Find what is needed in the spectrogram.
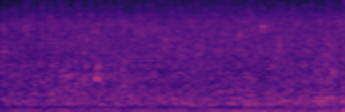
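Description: Steady trickling and sloshing of water in a shallow plastic tub while a young thornback ray is handled in it.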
